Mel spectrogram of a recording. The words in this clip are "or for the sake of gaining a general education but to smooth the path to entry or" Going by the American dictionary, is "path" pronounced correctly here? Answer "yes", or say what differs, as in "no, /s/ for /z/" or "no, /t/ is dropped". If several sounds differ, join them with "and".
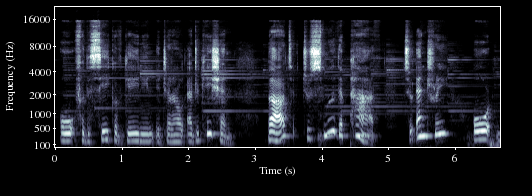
yes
